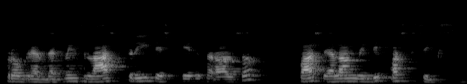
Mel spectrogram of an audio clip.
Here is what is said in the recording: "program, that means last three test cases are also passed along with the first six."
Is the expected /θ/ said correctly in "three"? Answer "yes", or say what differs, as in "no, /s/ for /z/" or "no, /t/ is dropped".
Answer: no, /t/ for /θ/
